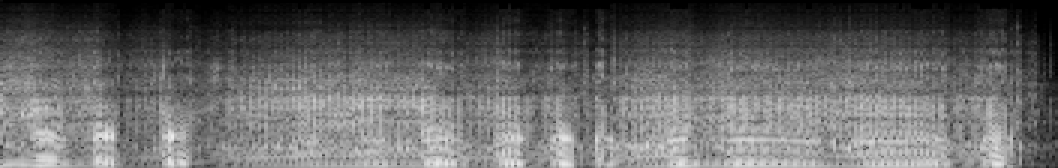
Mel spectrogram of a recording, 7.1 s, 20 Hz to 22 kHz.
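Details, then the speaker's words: 6-year-old Ryobi two-stroke weed whip on half choke after long storage, gas cap leaking fuel: revs up and sags repeatedly, won't stay running; owner suspects carburetor, spark plug or pickup tube. "Yeah, it doesn't want to run. Let's go half choke seat."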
